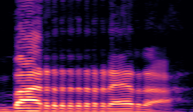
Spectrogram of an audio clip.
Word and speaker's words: Barrera: That's how you say it, right? – That is exactly how you say it. – Is that really it? – 14 R's so, in that last name. – Barrera and Robert Barbosa. I gotta get good at rolling the R's.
